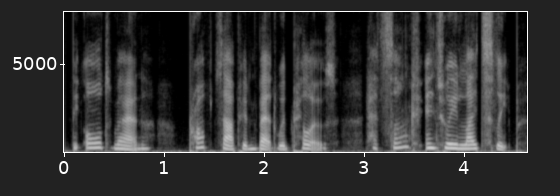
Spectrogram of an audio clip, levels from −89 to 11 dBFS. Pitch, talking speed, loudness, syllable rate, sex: 230 Hz, 195 wpm, -18 LUFS, 4.8 syllables/s, female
